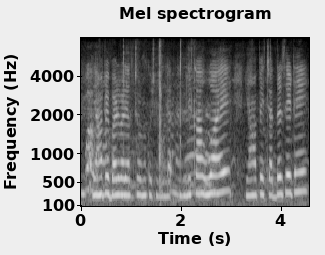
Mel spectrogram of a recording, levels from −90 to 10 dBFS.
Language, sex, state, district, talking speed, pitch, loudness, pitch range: Hindi, female, Madhya Pradesh, Bhopal, 210 wpm, 290 Hz, -13 LUFS, 275-310 Hz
